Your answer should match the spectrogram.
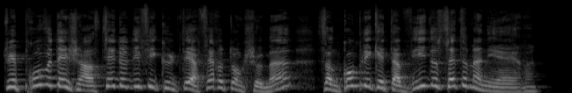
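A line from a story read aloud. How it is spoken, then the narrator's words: Harsh. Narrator (French): dit-elle durement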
